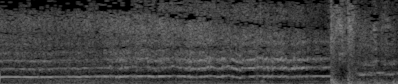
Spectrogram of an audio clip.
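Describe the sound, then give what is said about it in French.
Tires squeal in a long, high, wavering whine from a car skidding into an accident. The whine holds steady, then a short noisy burst cuts in near the end. “Mulholland Drive, après un accident de voiture qui l'a rendu amnésique”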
